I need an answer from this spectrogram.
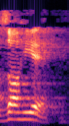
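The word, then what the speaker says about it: ضاحیه: داهیا به انگلیسی زاد، زاهیه. این ز و انگلیسی د تلفظ میکنن.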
